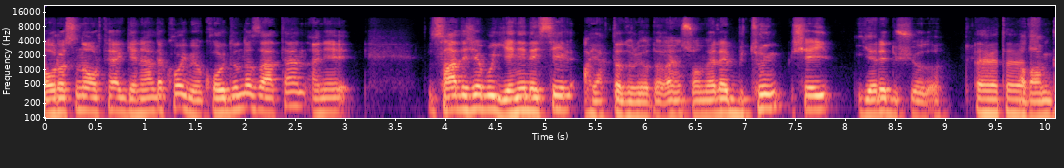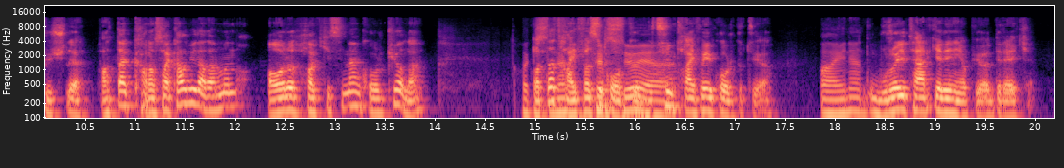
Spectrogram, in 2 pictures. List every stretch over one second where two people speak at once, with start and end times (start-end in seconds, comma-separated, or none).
14.9-16.5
